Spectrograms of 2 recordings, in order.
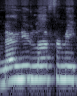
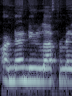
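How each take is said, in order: First: The voice rises at the end, like a question. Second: The voice falls at the end, like a statement. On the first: It asks whether there is new love. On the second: It states that there is no new love.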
